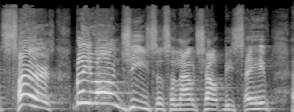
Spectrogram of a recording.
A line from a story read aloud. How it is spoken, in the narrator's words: Harper cried out in the night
